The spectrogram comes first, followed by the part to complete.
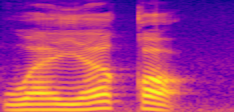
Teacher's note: Sepatutnya qaf ni kena lantun qalqalah sughraqa.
